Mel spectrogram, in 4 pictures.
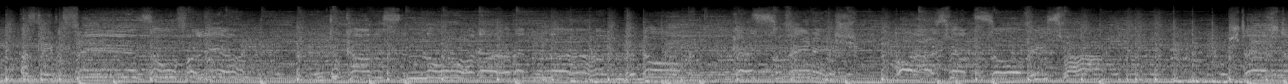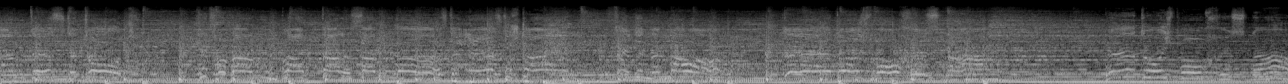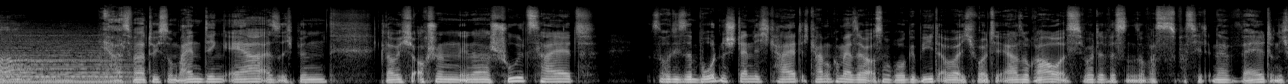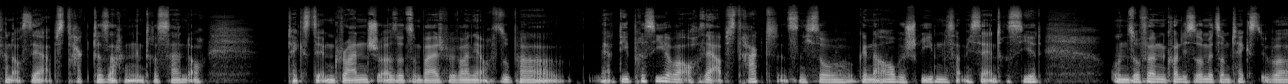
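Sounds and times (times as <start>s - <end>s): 
rock music with a full band and sung vocal line: 0.0s - 27.2s
speech: 27.3s - 51.5s.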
